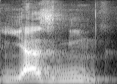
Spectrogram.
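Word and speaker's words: Jasmin: para anunciar como Janaína o certo é jazmin não é jazmin é Yasmin Ok você já isso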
